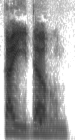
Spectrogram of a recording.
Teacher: কাইদা হুম কাই বলে টান দেব না, গুণনা করব না। কাইদা হুম, কাই কাপ, এখানে ইয়ালিন হবে, নরম আওয়াজে তাড়াতাড়ি পড়তে হবে।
